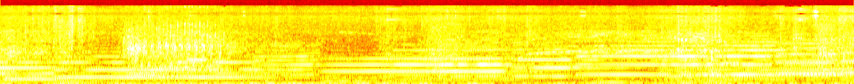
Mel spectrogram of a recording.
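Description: A horse neighs in the Barbie Riding Club video game, with whinnies over layered game music and hoof clip-clops. Nobody talks.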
